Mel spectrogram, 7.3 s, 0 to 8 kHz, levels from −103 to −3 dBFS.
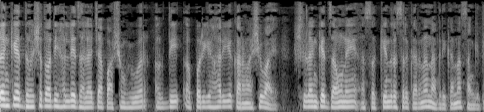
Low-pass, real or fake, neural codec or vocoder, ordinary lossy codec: none; real; none; none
